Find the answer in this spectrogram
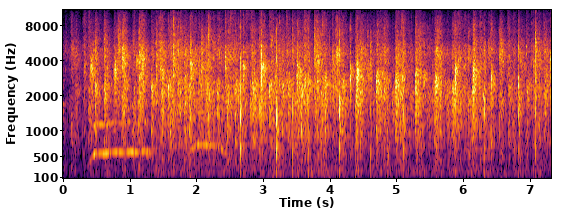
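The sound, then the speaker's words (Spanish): An audience breaks into loud, sustained applause for a women's business venture, dense overlapping claps filling all seven seconds, with a couple of short whistle-like whoops early on. “ella es un aplauso muy fuerte a este emprendimiento de mujeres bravísimas.”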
